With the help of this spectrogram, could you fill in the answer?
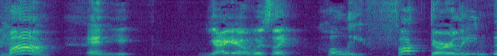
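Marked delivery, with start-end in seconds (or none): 0.0-0.5 high, loud retold cry of protest; mortified protest. Son cutting off mom in front of girlfriend, mortified protest. 3.2-4.9 high, drawn-out mock disbelief; appalled reaction. Dad reacting to mom's oversharing, appalled.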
